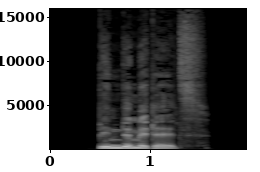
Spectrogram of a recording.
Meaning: genitive singular of Bindemittel
- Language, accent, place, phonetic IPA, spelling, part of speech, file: German, Germany, Berlin, [ˈbɪndəˌmɪtl̩s], Bindemittels, noun, De-Bindemittels.ogg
